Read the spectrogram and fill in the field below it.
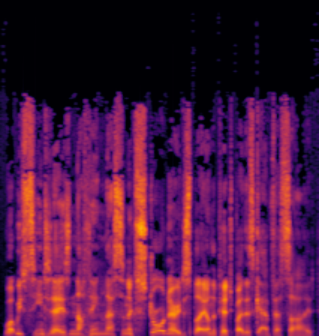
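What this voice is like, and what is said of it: Bad put-on British commentator accent. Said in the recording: “This can be my bad British accent.”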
